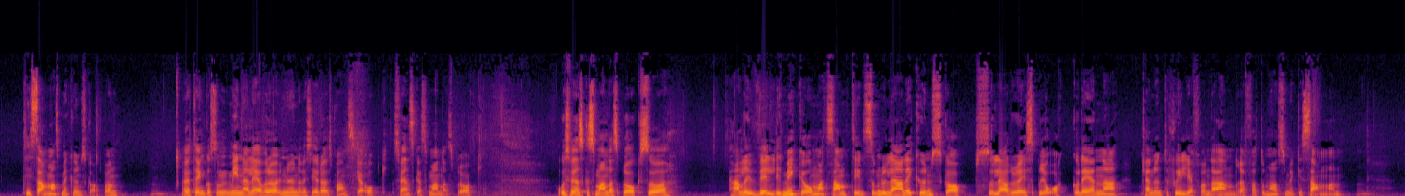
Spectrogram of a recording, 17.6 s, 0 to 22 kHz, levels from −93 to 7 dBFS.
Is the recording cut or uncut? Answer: uncut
